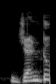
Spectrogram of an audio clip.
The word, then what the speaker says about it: Gentoo: जेंटू means Hindu, yes, GENTOO, ये spelling है उसका।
